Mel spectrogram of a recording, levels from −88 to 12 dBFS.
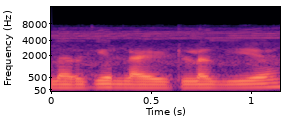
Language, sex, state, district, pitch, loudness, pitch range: Hindi, male, Maharashtra, Gondia, 110 Hz, -17 LUFS, 105-115 Hz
